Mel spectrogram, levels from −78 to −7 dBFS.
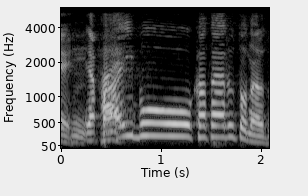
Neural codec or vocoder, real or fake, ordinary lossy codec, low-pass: none; real; MP3, 48 kbps; 5.4 kHz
